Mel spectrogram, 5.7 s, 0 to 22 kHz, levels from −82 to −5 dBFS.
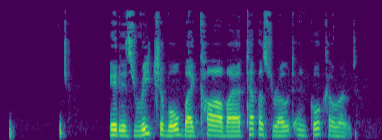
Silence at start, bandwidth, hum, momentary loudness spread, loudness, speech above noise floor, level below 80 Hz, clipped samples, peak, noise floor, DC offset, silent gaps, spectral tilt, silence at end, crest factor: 0.15 s; 16.5 kHz; none; 16 LU; -19 LUFS; 56 dB; -62 dBFS; under 0.1%; -2 dBFS; -75 dBFS; under 0.1%; none; -5.5 dB/octave; 0.5 s; 18 dB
